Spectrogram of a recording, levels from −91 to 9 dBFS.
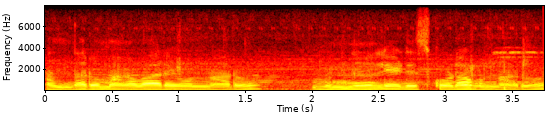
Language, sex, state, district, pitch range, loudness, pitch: Telugu, male, Andhra Pradesh, Manyam, 110-125 Hz, -16 LUFS, 115 Hz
